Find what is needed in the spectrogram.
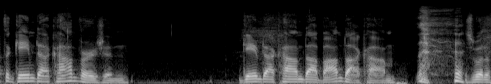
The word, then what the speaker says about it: Game.com: This thing, I'm pretty sure it's pronounced Gamecom, because I feel like that's how they said it in the commercials, which is silly, because it's not written that way.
